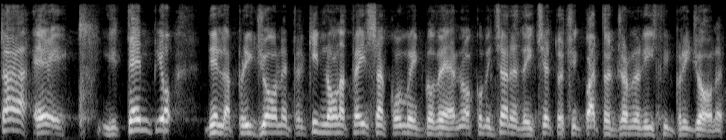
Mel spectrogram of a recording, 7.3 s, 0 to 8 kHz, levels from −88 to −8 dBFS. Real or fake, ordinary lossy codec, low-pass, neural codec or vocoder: fake; none; 7.2 kHz; codec, 24 kHz, 3 kbps, HILCodec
